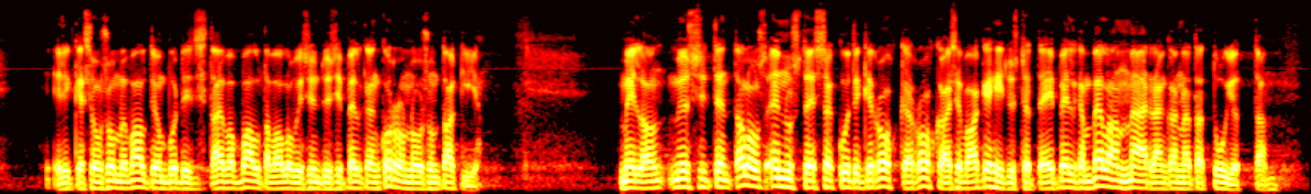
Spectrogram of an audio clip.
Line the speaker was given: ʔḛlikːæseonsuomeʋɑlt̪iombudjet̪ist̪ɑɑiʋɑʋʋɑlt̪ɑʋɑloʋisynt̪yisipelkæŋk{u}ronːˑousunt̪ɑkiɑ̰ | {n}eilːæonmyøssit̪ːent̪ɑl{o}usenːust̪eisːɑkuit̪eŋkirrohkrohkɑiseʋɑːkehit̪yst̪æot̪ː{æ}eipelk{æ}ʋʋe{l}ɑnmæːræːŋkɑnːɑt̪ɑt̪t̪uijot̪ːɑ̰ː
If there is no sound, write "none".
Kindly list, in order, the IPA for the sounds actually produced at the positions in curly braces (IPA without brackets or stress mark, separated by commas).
o, m, o, æ, æ, l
